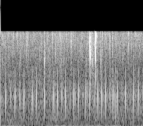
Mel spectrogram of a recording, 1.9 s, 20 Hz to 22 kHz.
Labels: {"label": "biophony, rattle", "recorder": "SoundTrap 500"}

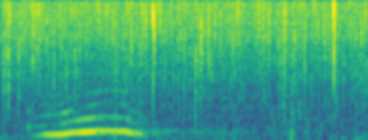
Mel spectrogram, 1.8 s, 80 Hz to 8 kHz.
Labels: {"label": "biophony", "recorder": "SoundTrap 300"}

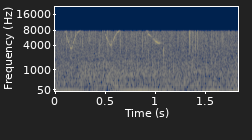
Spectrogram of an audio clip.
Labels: {"label": "biophony, dolphin", "recorder": "SoundTrap 500"}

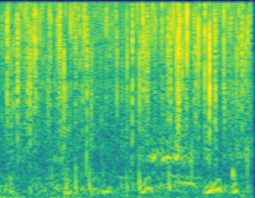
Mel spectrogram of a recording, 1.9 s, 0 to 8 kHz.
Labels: {"label": "biophony, cascading saw", "recorder": "SoundTrap 600 or HydroMoth"}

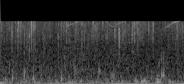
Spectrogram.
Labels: {"label": "biophony, dolphin", "recorder": "SoundTrap 500"}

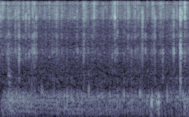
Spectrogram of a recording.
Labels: {"label": "biophony", "recorder": "HydroMoth"}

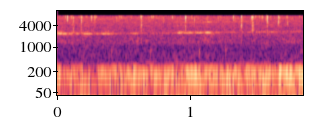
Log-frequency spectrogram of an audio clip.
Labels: {"label": "anthrophony, boat engine", "recorder": "SoundTrap 300"}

